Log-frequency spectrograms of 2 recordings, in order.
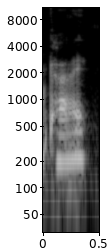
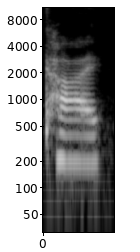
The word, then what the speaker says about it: Kai: think is it K is it Kai k is the inferior version in my opinion but some people pronounce it that way but I like Kai oh it is it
